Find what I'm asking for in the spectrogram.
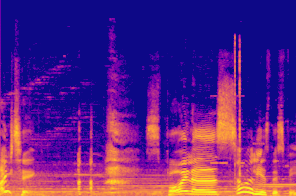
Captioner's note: laughs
